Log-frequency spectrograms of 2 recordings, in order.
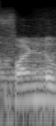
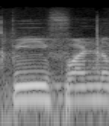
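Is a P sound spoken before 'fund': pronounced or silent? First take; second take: silent; pronounced. First: The word starts directly with 'fund'. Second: A P sound is said before 'fund'. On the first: The speaker calls it right. "इसको हम लोग फंड बोलते हैं" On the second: The speaker calls it wrong. "पी फंड मत बोलना इसको"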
